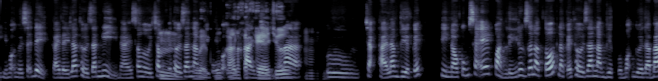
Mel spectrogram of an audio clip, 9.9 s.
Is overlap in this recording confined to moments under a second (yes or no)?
no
